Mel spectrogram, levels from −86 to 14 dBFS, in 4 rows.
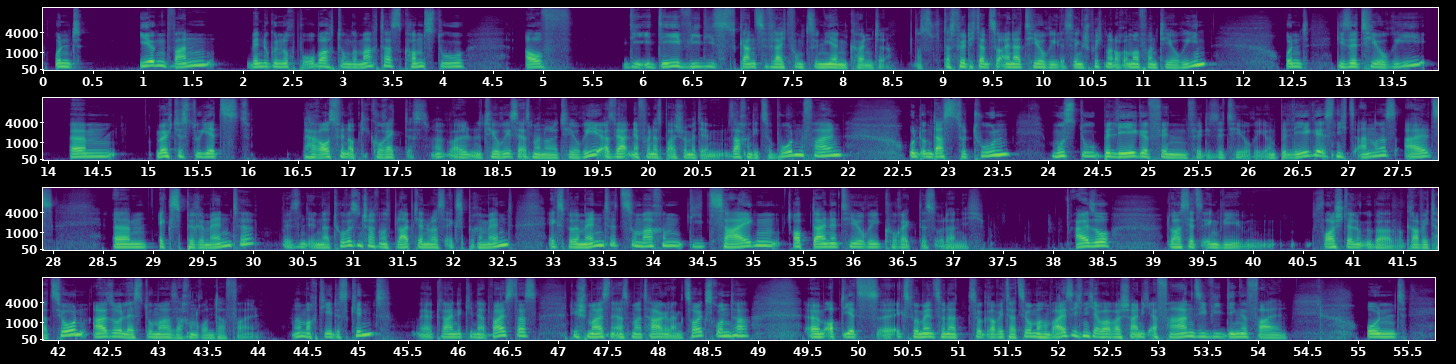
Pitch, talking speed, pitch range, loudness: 140 Hz, 170 wpm, 130-165 Hz, -19 LUFS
